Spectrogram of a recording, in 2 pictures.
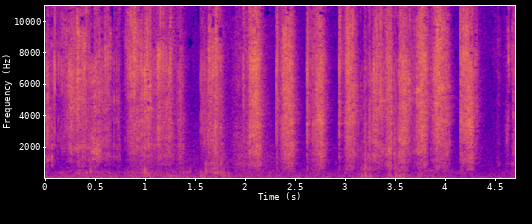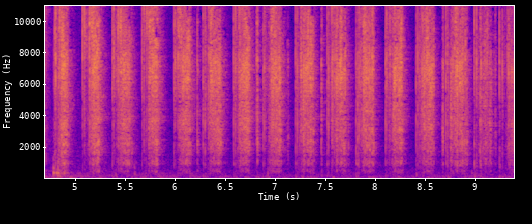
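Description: Long nails scratch and tap the sides and base of a pink Himalayan salt single tealight candle holder. A rapid, fairly steady series of short, dry rasping strokes comes about three per second, bright and hissy with almost no low end.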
